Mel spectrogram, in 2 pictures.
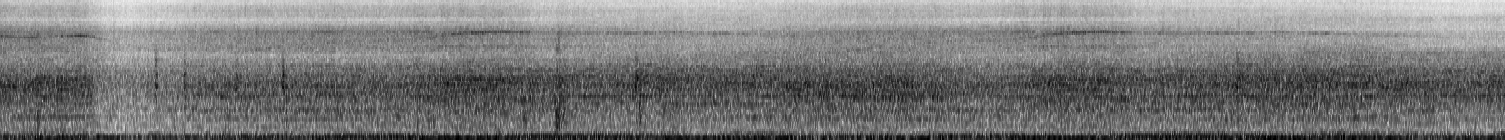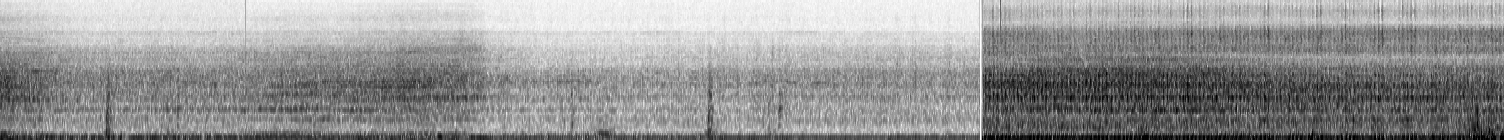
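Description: Backhoe loader's diesel engine running with a steady low drone. It drops somewhat quieter about halfway through and comes back louder abruptly a few seconds before the end.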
